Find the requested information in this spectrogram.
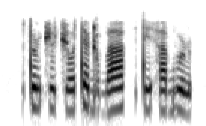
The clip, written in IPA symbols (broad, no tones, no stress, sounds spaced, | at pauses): t ũ ɳ t͡ʃ ɯ t͡ʃ o t ɛ ɖ o b a | t i h a b u ɳ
